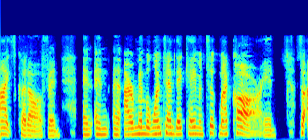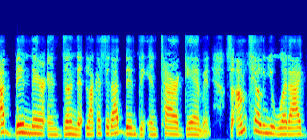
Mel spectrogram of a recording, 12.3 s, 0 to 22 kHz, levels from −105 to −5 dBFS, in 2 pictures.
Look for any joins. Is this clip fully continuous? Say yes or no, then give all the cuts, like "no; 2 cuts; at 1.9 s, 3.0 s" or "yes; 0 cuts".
yes; 0 cuts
